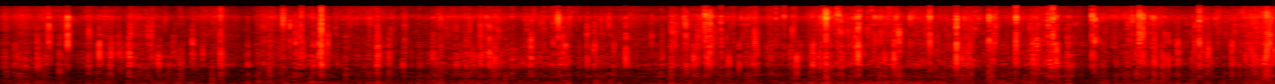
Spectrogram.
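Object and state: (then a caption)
Plastic mailer pouch being scratched and crinkled. Long acrylic nails scratch and crinkle a flat, iridescent, croc-embossed holographic plastic mailer pouch. A dense, steady stream of bright crackles and sharp ticking scratches continues throughout, with quick dry snaps over a faint low rumble.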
